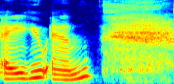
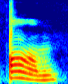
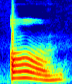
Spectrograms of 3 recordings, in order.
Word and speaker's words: Om: this mantra is pronounced Om, and it's chanted Om. It's a different shape in the mouth than saying ow.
